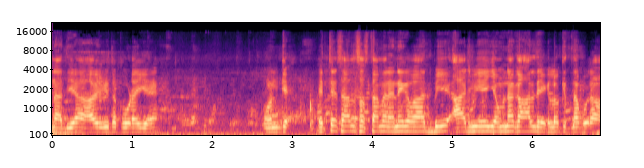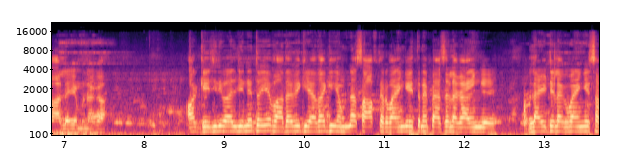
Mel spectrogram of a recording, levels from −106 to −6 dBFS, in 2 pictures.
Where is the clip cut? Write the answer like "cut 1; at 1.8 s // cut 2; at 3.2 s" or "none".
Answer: none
